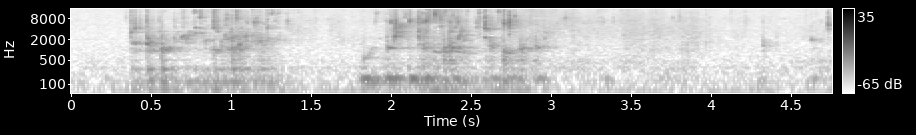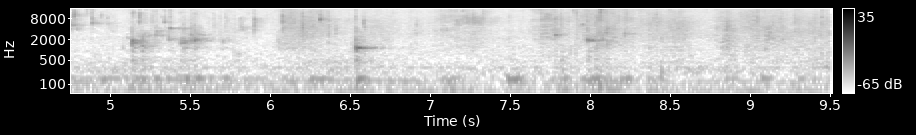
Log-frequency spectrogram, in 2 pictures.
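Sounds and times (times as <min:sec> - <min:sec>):
water poured for cleaning a wound: 0:00.4 - 0:03.2, 0:04.6 - 0:09.2.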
